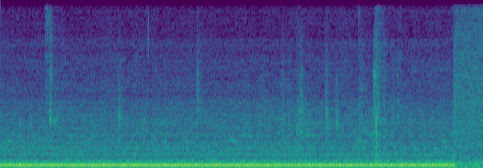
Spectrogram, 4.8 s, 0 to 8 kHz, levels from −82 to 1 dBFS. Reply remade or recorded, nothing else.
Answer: remade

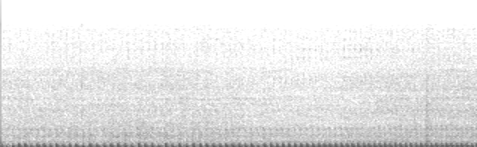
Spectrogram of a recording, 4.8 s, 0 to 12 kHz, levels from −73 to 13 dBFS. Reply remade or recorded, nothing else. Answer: recorded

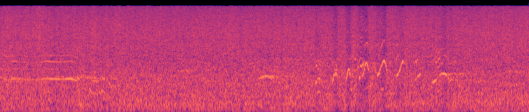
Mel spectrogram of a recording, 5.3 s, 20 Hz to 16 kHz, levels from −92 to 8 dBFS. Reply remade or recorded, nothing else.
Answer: recorded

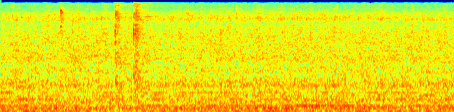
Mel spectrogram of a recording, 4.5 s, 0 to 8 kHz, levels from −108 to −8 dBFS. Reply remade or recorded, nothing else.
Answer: recorded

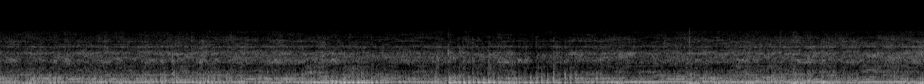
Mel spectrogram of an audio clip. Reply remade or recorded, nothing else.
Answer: remade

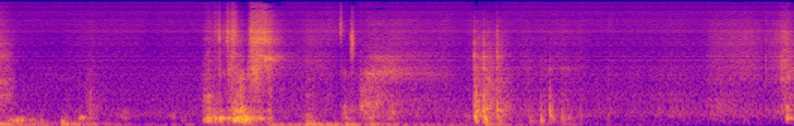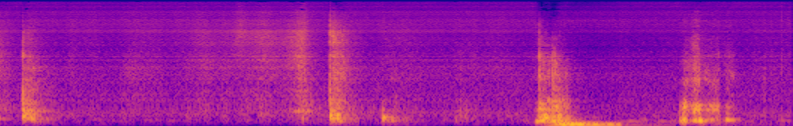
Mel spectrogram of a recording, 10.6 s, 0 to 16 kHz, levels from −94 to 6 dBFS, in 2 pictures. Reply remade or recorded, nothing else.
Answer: remade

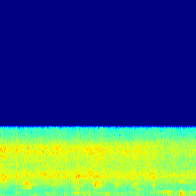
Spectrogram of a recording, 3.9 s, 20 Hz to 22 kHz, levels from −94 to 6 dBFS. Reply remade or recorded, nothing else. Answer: recorded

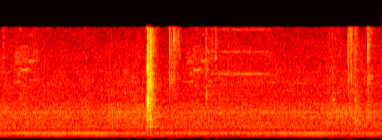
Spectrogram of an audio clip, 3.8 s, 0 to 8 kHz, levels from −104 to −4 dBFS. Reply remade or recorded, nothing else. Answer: recorded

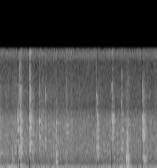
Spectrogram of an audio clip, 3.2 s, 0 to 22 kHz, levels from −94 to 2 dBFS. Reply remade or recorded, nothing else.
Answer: recorded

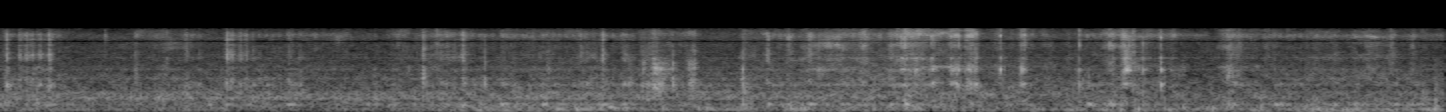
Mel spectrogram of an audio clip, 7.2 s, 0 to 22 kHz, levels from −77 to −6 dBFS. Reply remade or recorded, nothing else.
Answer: remade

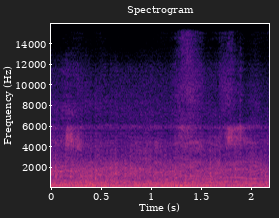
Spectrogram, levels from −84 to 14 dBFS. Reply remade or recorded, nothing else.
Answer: remade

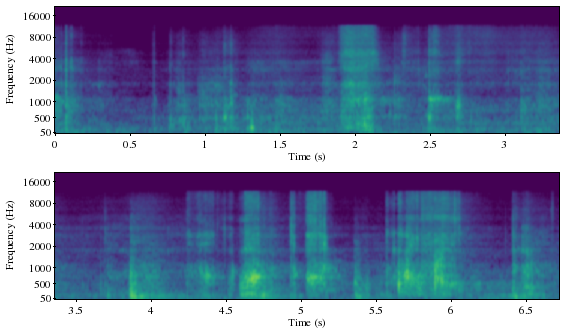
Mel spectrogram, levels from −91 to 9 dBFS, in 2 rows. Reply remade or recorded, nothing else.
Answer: remade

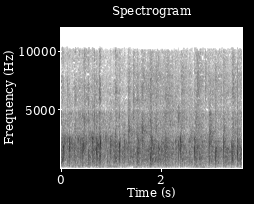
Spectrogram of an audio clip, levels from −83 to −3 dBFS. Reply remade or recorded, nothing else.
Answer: remade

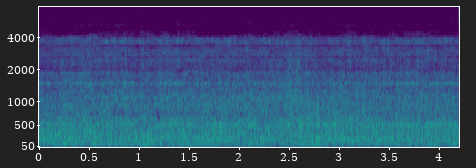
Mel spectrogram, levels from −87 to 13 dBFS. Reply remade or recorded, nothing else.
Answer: remade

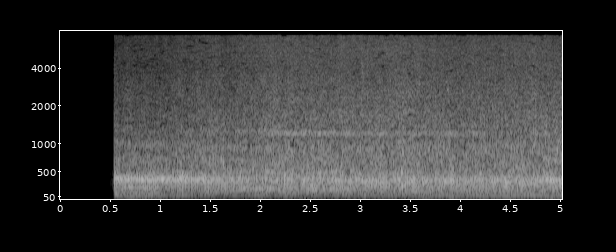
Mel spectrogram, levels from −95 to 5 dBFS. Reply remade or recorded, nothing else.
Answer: remade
